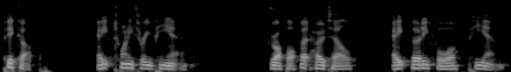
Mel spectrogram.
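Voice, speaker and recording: A man voicing a calm, pointed male coworker confronting an HR manager. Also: low voice, unhurried. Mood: cold, pointed.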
